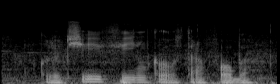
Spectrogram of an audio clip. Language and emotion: Russian, neutral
